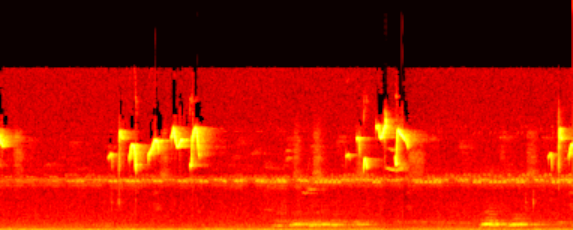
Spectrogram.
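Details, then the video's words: Costa Rican brushfinch (Arremon costaricensis) singing very high, thin, sharp notes in two short bursts, over a steady insect drone and a few lower notes. "O canto do Tico Tico da costa rica ( Arremon costaricensis )"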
